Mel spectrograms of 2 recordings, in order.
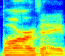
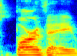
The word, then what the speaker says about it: Barve: And before I recognize Lori Melman, some of you don't know, my last name is pronounced Barve. That's Barve, rhymes with Oive.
